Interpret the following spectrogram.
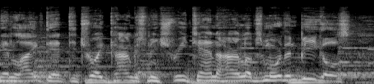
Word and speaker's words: Shri Thanedar: I always forget how to pronounce his name. It's Shri Thanedar. Shri Thanedar.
